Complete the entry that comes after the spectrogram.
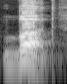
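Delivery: बर्थ with the r melted away; correct "birth". Shown as a demonstration. Teacher correcting the wrong readings, short "uh" in बर्थ. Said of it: "इसको हम अ बोलेंगे".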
